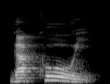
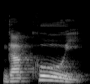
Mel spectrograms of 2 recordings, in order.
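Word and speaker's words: 学校医: Le médecin scolaire, ça se dit en japonais gakoi. Ici, uniquement la pause, mais que l'on ne prononce pas, et le ko sont en haut. Gakoi.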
